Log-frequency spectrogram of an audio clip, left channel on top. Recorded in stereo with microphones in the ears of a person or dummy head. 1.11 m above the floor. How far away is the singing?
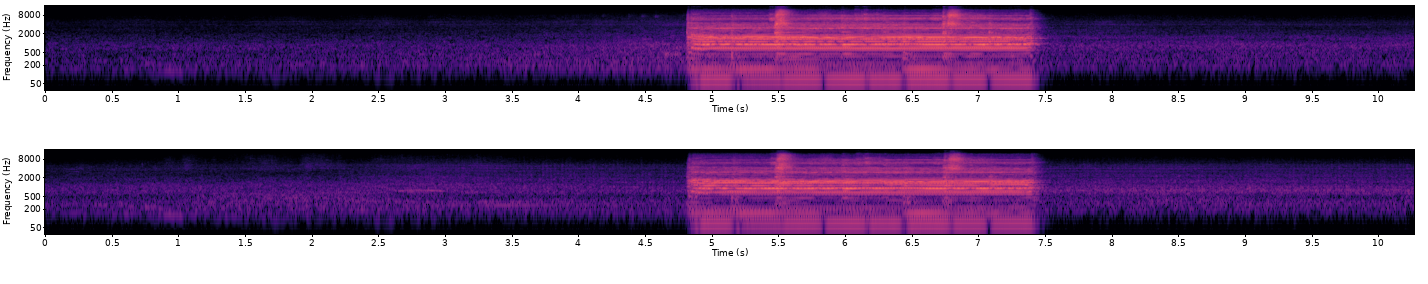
About 0.8 m.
